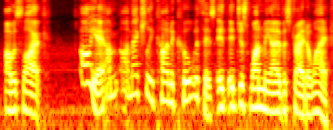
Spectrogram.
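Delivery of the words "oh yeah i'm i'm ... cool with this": high-pitched, retold change of heart; pleasantly surprised. Fan recalling being won over by the episode, pleasantly surprised. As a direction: lift the voice as if coming round to it.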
